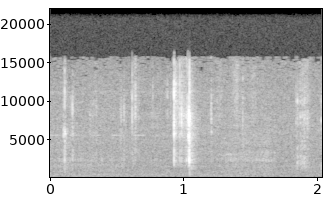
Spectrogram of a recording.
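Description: Faint crafting handling sounds: a few soft clicks as the paper backing is peeled off small foam adhesive dimensionals, the clearest about a second in.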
